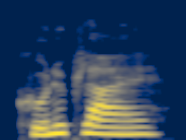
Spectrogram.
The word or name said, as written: kundepleje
